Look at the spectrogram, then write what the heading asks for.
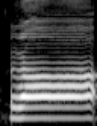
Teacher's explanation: را زبان کی نوک کمر کی طرف اوپر کے تالو سے مل کر ادا ہوتا ہے، یہ ہے زبان کا اوپر والا حصہ और यह है जबान का नीचे वाला कमर की तरफ का हिस्सा। तो ये जबान मोड़कर नोक की कमर की तरफ का हिस्सा ऊपर के तालू पर लगाएंगे और अदा करेंगे र। · र जबान की नोक कमर की तरफ ऊपर के तालु से मिलकर अदा होता है।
